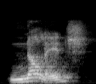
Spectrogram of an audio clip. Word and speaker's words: knowledge: So knowledge, suppressed K, W, D, and E.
